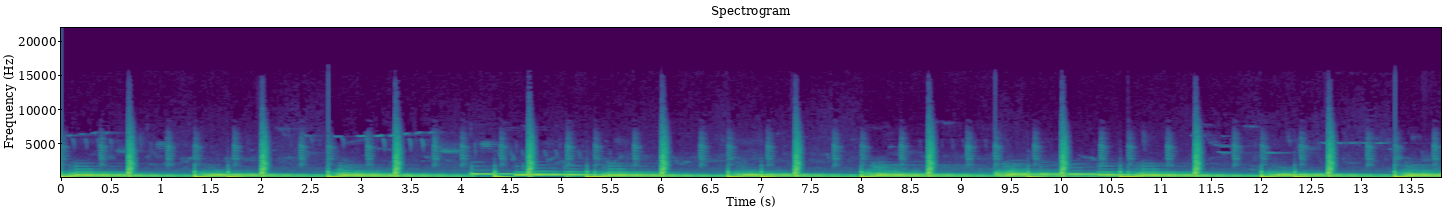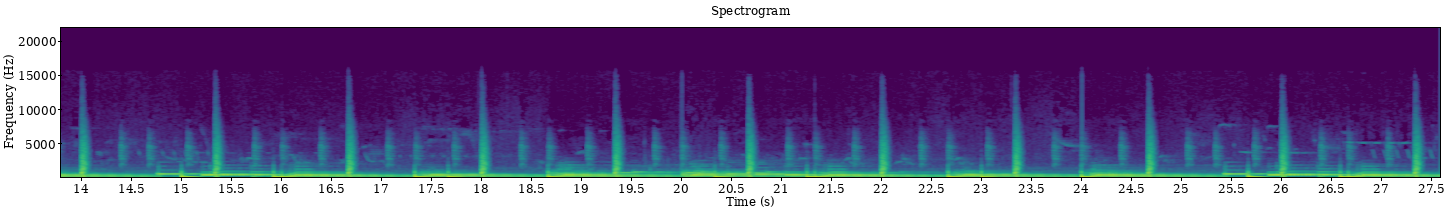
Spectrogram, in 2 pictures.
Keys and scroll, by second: 4.1 Down, 4.8 p, 8.8 ctrl+s, 11.0 x, 14.8 Up, 16.7 ctrl+s, 21.4 ctrl+s, 22.1 space, 25.4 space, 25.7 ctrl+s.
